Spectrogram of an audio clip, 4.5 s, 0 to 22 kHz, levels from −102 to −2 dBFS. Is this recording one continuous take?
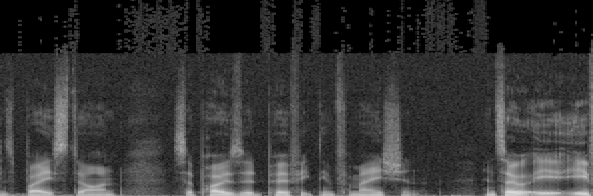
no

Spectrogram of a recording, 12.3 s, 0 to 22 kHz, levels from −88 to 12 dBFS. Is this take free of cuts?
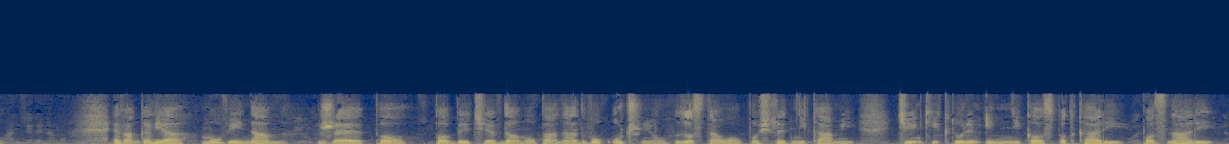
yes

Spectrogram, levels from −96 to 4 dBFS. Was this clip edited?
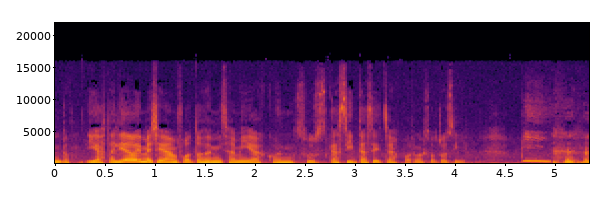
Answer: no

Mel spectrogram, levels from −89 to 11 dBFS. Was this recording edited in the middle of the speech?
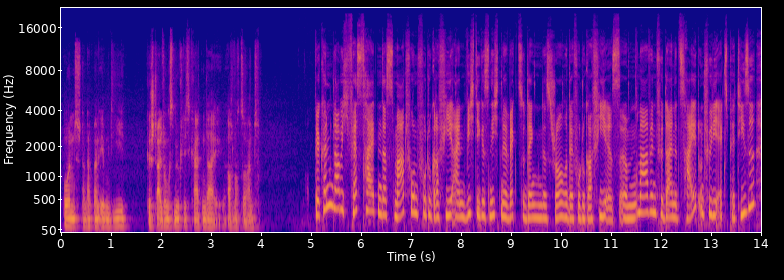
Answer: yes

